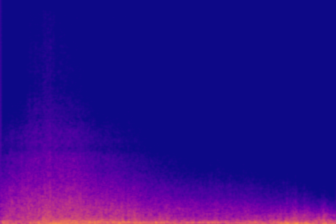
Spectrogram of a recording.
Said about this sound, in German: Ah, das ist das Donnerwetter der Geister. Immer wenn man dieses Geräusch hört, bedeutet dies, dass sich die Geister ankündigen, um mit der Taschenlampe der Geister das jeweilige Thema zu beleuchten.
